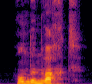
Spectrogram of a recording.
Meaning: the guard shift from midnight until 4 o'clock in the morning
- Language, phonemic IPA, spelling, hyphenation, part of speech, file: Dutch, /ˈɦɔn.də(n)ˌʋɑxt/, hondenwacht, hon‧den‧wacht, noun, Nl-hondenwacht.ogg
